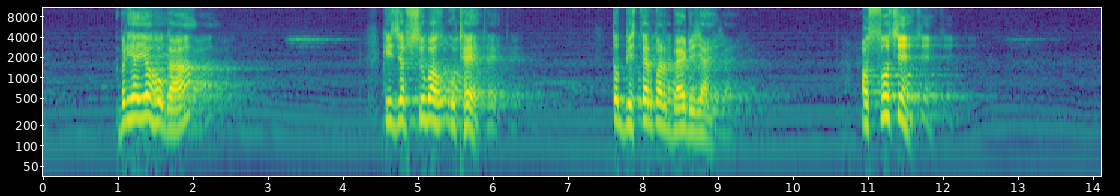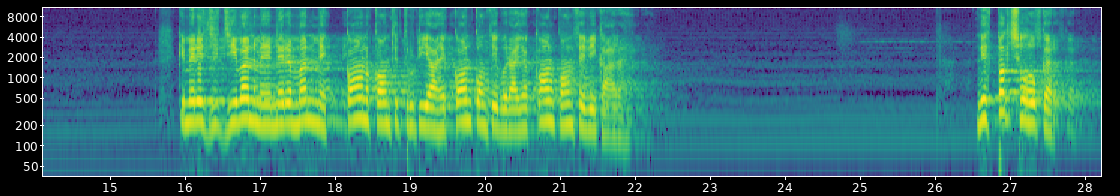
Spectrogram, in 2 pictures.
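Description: An elderly man chants in a slow, drawn-out voice.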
